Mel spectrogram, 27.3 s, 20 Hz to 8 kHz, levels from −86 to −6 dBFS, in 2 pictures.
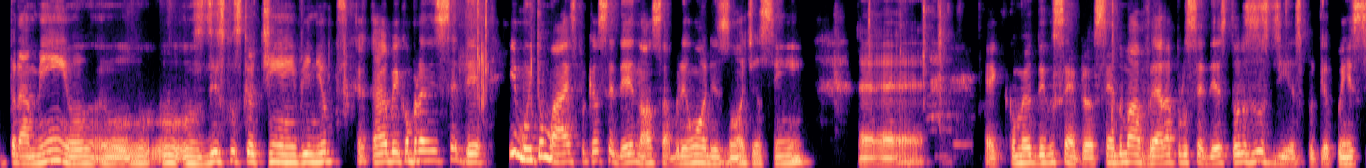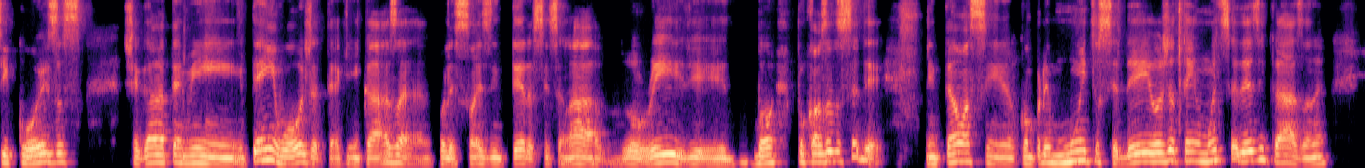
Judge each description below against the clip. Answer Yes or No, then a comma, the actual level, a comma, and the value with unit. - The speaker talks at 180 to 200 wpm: Yes, fast, 185 wpm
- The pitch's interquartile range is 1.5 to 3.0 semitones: No, average, 3.9 semitones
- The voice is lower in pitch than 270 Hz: Yes, low, 135 Hz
